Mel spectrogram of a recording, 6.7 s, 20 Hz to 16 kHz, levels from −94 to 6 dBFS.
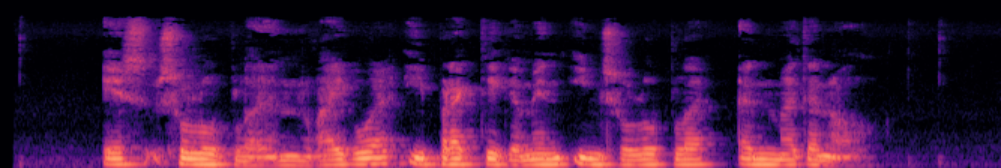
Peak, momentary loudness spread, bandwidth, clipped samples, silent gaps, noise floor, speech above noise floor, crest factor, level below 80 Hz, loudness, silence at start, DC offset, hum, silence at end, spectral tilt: -4 dBFS; 7 LU; 10.5 kHz; under 0.1%; none; -61 dBFS; 43 dB; 16 dB; -48 dBFS; -20 LUFS; 0.7 s; under 0.1%; none; 0.95 s; -7.5 dB/octave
